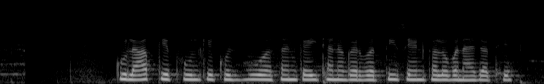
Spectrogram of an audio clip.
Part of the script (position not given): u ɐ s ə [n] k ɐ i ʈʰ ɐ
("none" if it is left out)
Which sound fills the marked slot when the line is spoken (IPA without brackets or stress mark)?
n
